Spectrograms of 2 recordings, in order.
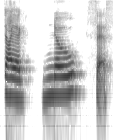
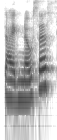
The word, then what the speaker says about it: diagnosis: end with sis and we're actually going to have four syllables here instead of three diagnosis diagnosis diagnosis diagnosis and for diagnoses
